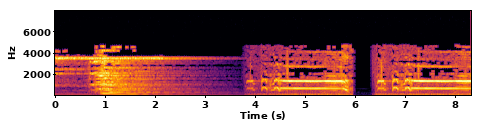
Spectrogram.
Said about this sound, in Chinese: 原来我讨厌死了邻居家养的大公鸡，这时候他这样的可爱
